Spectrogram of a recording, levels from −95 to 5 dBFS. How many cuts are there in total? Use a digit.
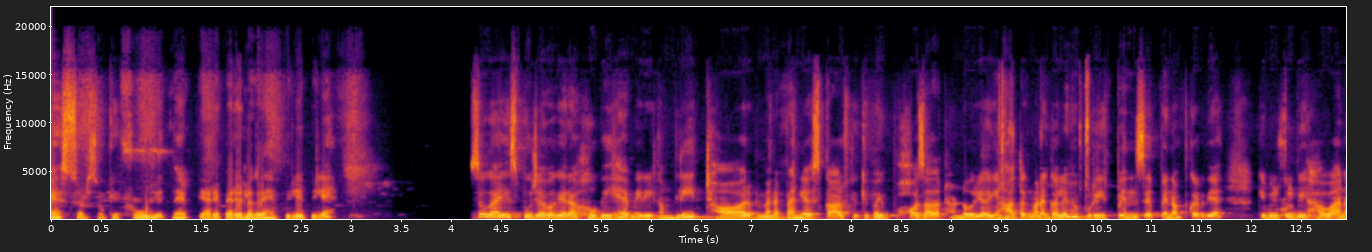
0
